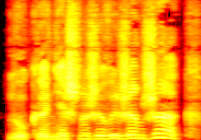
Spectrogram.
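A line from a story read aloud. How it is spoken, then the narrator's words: Exclaimed. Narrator (Russian): воскликнул студент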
